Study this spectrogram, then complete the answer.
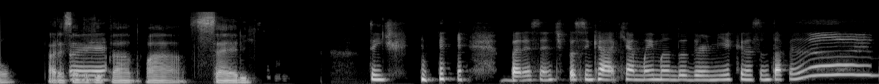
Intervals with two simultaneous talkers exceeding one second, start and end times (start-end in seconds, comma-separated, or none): none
